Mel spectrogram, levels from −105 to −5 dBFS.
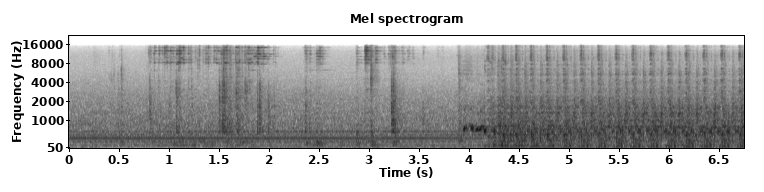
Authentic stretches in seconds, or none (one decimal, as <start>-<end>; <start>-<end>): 0.0-6.8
